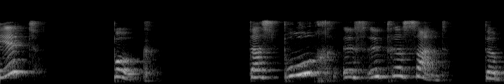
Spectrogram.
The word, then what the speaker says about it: Buch: book Das Buch ist interessant. The book is interesting. C, pronounced tsay.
